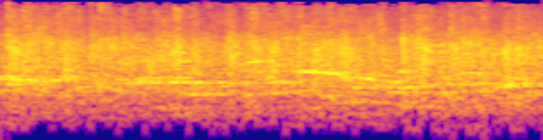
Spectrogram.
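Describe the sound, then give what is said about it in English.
An audience claps politely and steadily, a dense, even patter of many hands filling the room at moderate volume, with a faint murmur of voices underneath. “I wish somebody would get beyond a little polite clap.”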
